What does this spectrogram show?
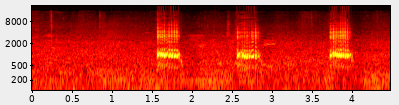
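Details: A common raven gives three harsh, hoarse croaks, each brief and about a second apart, over a low rumbling background, in Juneau, Alaska, on 2 June 2018.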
